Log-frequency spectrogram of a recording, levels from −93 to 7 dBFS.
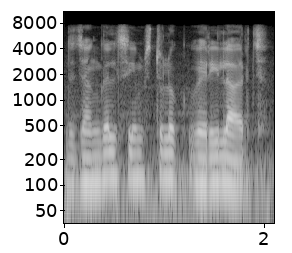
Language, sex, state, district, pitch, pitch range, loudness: English, male, Karnataka, Bangalore, 105 Hz, 100-120 Hz, -17 LUFS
